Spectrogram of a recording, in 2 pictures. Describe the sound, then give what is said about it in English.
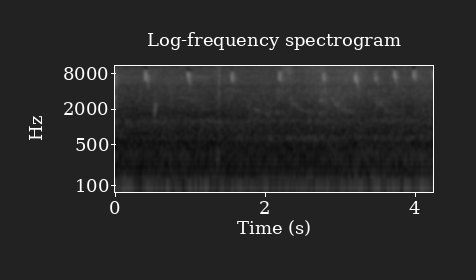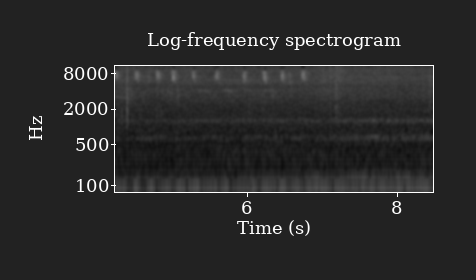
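A deep, steady rumble of an approaching train fills the low end and slowly grows louder, while a rapid series of thin, high chirps repeats above it. “I think these might be young towhee, but we also got a train coming, so it's gonna be loud.”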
